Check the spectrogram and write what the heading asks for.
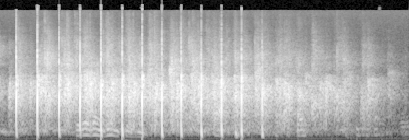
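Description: An audience at a certificate ceremony in Araguari breaks into applause for a celebrated local football player who is present, with a few sharp, distinct claps standing out over a dense wash of clapping that gradually thins and fades after a few seconds.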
